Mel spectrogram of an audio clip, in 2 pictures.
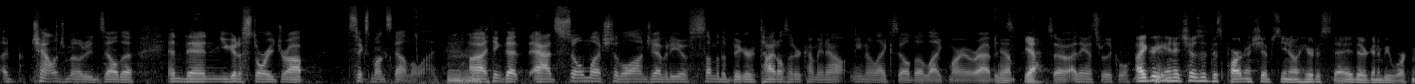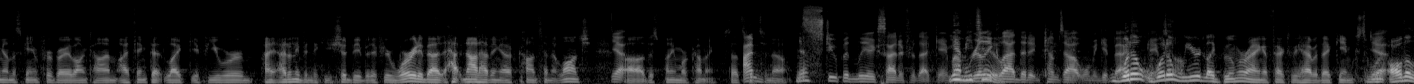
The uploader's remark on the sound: Travelled to Cologne, Germany, to report back live from the annual mega-games convention, Gamescom. It's a shorter episode since it was recorded as part of our live show.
